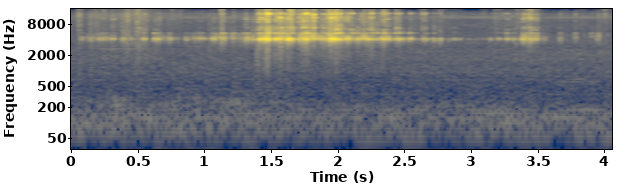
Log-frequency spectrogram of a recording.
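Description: Plastic baby rattle being shaken, a high jingling that is loudest about a second and a half to two seconds in, with one last short shake near the end.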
